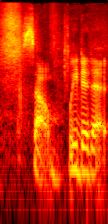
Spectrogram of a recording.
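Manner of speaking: usual speaking voice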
